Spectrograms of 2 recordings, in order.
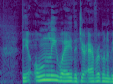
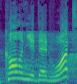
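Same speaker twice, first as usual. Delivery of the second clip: much higher and louder, outraged father; dad's outraged shout; 8 semitones higher, 11 dB louder, slower than usual. Retold or imitated. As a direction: shout the name in disbelief. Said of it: "It ended with my dad going".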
